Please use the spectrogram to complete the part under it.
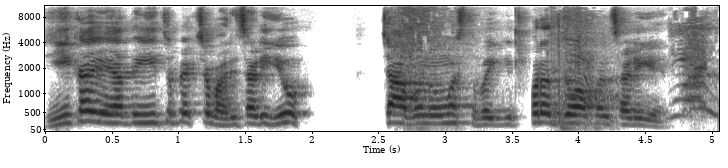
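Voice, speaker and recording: A man's voice: sits high, fairly quick, darkish tone, slight background noise. A man playing a husband in a comedy sketch, exasperated and pleading, talking to himself. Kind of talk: scripted comedy sketch acting.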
